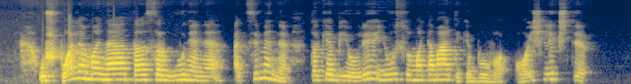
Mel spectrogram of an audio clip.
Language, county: Lithuanian, Vilnius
